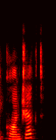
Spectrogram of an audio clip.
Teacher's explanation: It's the same with contract as a noun, a legal document. We say contract with a stress on the first part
